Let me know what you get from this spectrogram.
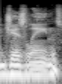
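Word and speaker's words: Ghislaine: I you can't say her name right. It's got to be Jiz Lane.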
